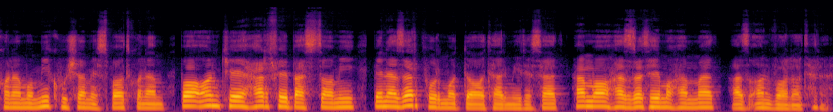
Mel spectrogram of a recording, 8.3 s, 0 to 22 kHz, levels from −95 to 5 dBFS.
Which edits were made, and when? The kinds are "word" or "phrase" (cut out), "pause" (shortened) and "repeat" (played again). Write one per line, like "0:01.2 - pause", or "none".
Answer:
0:01.7 - pause
0:03.7 - pause
0:05.7 - pause
0:07.2 - pause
